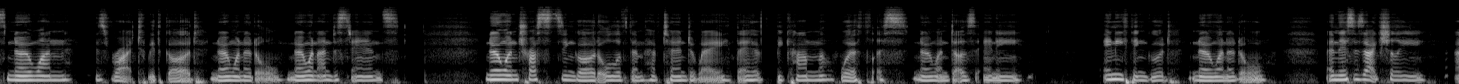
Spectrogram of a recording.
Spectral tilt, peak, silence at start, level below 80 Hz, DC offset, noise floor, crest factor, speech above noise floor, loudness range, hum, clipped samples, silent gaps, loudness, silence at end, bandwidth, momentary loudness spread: -5 dB/octave; -6 dBFS; 0 s; -48 dBFS; under 0.1%; -66 dBFS; 18 dB; 42 dB; 3 LU; none; under 0.1%; none; -24 LUFS; 0 s; 15.5 kHz; 10 LU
